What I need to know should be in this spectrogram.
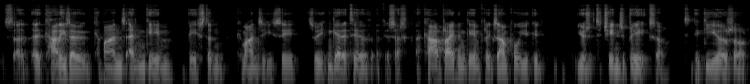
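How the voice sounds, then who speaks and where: Glaswegian man, lowish voice, casual chat. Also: little pitch movement, moderate pace, pushed and bright. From Scotland.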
